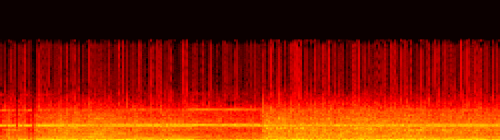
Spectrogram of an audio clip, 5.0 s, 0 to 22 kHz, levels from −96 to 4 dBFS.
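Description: From the start, the filter restarted on every block produces a steady 100 Hz buzz. The filter discards its state at each block boundary and begins from zero, so every block opens with a small transient. One hundred restarts per second points to 10 ms blocks, and the buzz rises and falls with the level of the sound.

At 1.00 s a DC step shifts the waveform's zero line to a new offset, which then holds until the clip ends. It is heard as a single low thump at that moment, while the sound carries on unchanged above the displaced baseline.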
